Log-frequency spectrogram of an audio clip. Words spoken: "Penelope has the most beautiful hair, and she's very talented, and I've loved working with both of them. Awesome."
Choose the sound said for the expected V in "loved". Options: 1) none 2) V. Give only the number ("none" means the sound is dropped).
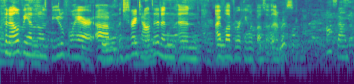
2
